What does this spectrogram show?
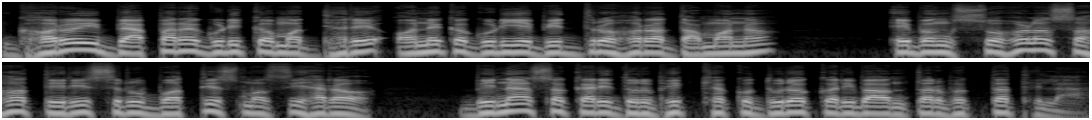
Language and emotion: Odia, neutral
